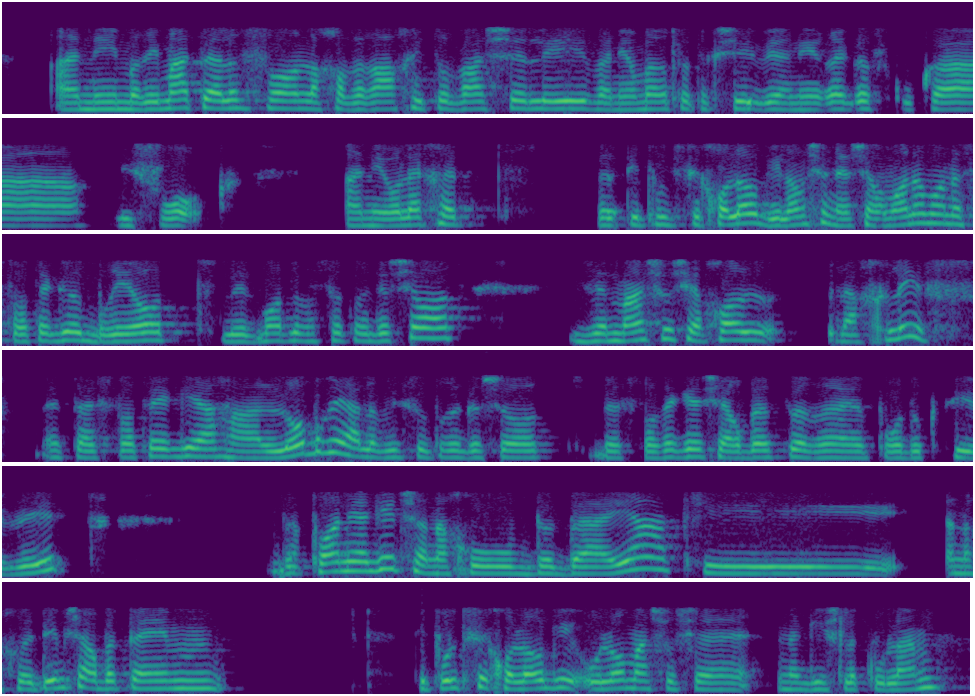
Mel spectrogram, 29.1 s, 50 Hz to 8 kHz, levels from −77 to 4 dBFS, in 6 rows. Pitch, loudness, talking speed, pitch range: 195 Hz, -26 LUFS, 125 wpm, 180-210 Hz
